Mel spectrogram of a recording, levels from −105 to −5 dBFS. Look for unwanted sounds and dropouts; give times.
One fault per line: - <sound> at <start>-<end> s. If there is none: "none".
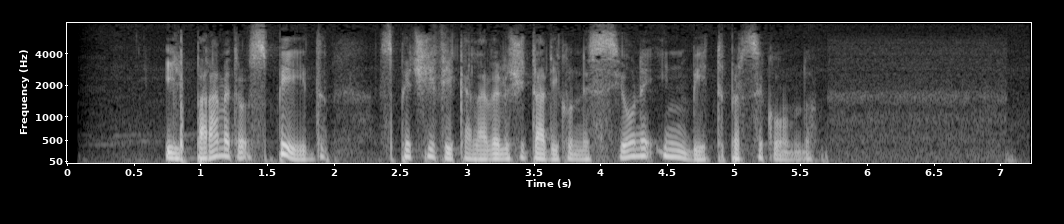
none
